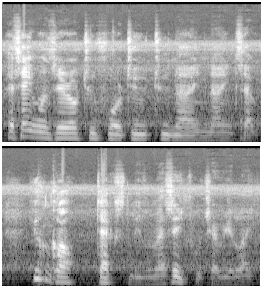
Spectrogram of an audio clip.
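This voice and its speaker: A man's voice: medium pitch, lively intonation, a little fast, background noise. A man doing a daily Bible reading, reading verses aloud and then explaining them in plain words. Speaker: Bible teacher.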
